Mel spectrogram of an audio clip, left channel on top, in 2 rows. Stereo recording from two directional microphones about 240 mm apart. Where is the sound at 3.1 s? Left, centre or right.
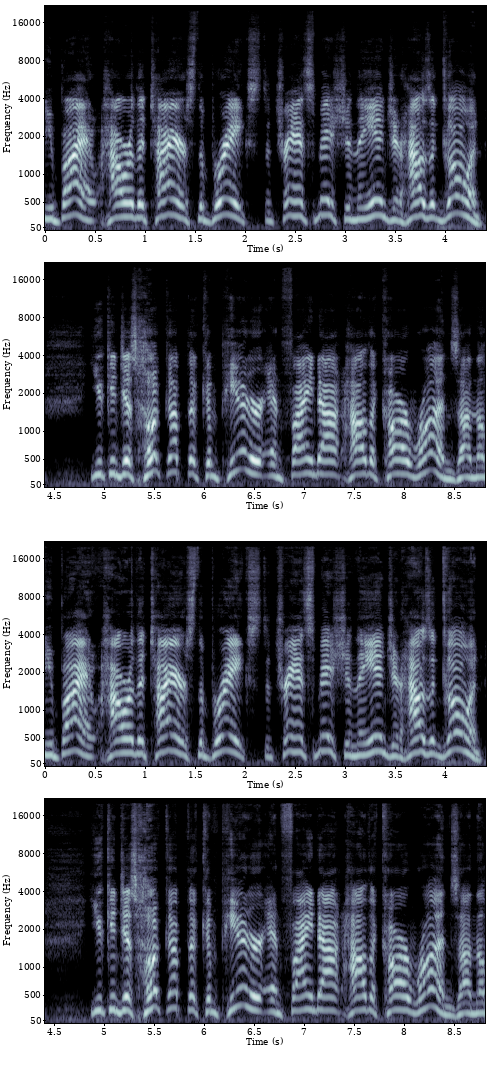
Centre.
